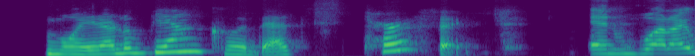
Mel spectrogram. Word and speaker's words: Moira Lo Bianco: Moira Lo Bianco.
